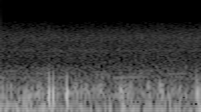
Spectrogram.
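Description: A small hatchback car pulling away, its low engine rumble fading as it goes, with a few soft low thumps.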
